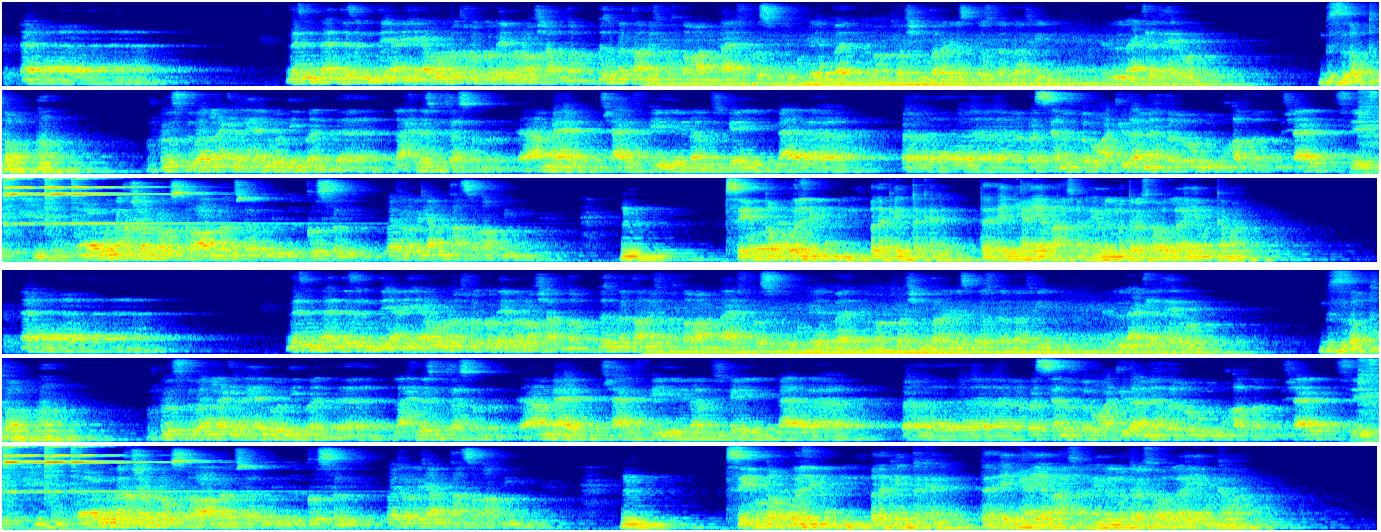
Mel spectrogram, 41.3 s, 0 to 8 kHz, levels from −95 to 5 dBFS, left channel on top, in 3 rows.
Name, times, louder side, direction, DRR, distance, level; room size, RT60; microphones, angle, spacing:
voice 1, 0.2-1.5 2.8-10.5 11.0-11.9 15.2-22.2 22.8-27.4 27.7-28.0 28.2-31.1 31.4-32.7 35.0-35.6, left 1 dB, 40° left, -8 dB, 1.1 m, -31 dB
sound 1, 6.3-12.0, equal, 60° right, 1.1 m, -33 dB
voice 2, 13.2-14.3 27.9-28.0 33.7-34.0 34.8-37.0 37.3-40.0, left 1 dB, 90° left, -3 dB, 0.7 m, -27 dB
Doorbell, 27.3-29.5, right 2 dB, 25° right, 1.0 m, -22 dB
3.4 x 2.5 x 2.5 m, 1.5 s
head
